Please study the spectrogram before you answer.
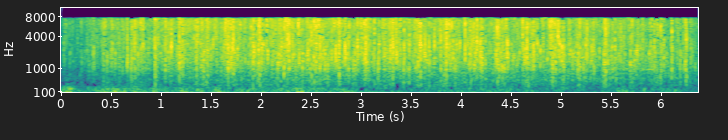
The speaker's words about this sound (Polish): Podziękujemy mu oklaskami.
